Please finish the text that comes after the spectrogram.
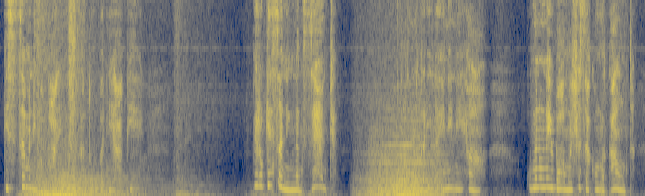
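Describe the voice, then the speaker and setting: An actress with a Filipino accent playing a loving but uneasy young wife in a radio drama, musing hesitantly. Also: female voice, very high voice, normal speed, pauses often, over loud music. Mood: puzzled. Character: loving young wife, uneasy and secretly doubting her husband. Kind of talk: Philippine radio drama acting.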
